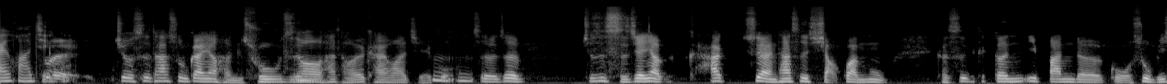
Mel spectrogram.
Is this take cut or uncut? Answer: uncut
